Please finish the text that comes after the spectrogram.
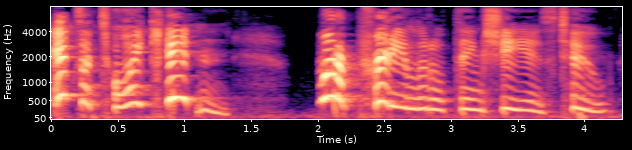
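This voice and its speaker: Storybook cartoon mouse, male female performer: piercingly high falsetto, gushing, childlike, very animated. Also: a little slow, exaggerated voice. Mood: delighted. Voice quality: squeaky falsetto. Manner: gushing, exclaiming.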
